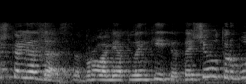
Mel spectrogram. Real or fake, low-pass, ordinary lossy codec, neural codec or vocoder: real; 7.2 kHz; Opus, 64 kbps; none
